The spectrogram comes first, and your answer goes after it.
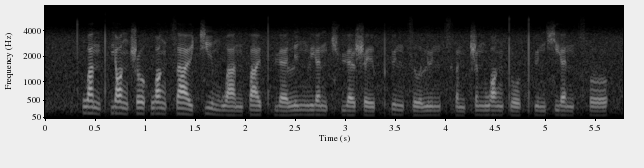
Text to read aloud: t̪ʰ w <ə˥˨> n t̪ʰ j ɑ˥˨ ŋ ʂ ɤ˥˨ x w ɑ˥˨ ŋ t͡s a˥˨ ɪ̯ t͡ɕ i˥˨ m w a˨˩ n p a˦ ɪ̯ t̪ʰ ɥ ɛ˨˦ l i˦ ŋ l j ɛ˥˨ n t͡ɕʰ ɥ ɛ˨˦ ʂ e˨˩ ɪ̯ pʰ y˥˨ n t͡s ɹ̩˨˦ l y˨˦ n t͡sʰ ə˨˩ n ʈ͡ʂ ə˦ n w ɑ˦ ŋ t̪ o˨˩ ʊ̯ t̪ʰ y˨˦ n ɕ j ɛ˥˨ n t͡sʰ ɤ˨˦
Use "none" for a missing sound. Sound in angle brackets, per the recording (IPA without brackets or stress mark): a˥˨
